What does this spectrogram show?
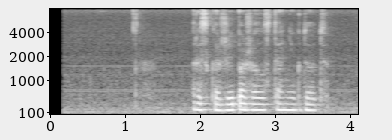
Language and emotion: Russian, neutral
